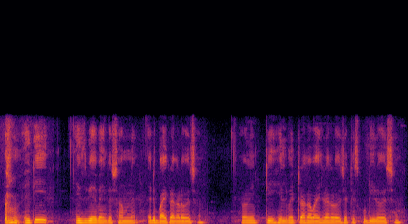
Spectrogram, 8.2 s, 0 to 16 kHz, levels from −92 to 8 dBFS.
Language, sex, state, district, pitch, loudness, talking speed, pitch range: Bengali, male, West Bengal, North 24 Parganas, 125 Hz, -18 LUFS, 140 wpm, 125-135 Hz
